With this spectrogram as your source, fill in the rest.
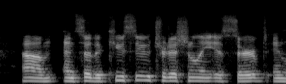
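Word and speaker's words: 古酒: So the aged Awamori is called kusu. It's confusing because it's kind of spelled like koshu, but in Awamori dialect, it's pronounced kusu. And so the kusu traditionally is served in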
